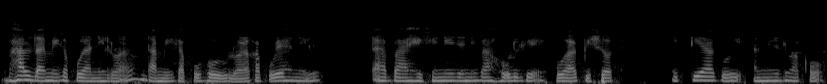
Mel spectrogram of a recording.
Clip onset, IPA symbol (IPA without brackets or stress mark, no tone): bʱ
